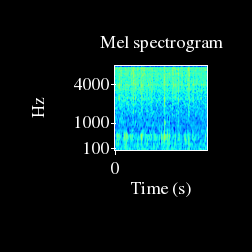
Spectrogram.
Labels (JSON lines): {"label": "ambient", "recorder": "HydroMoth"}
